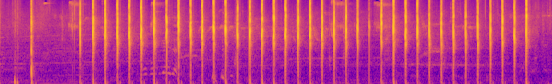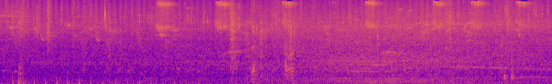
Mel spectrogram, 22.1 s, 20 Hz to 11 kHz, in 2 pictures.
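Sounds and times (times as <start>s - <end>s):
rhythmic hand slaps on head: 1.5s - 10.7s.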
